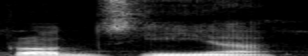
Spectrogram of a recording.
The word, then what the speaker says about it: প্রজ্ঞা: এবং হচ্ছে ইয় আকার তাইলে এটার উচ্চারণটা আমরা উচ্চারণ করব কিভাবে প্রজিয়া প্রজিয়া এরপর প্রতিষ্ঠিতা প্রজিয়া প্রতিষ্ঠিতা তাইলে আমি যদি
